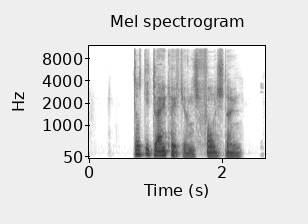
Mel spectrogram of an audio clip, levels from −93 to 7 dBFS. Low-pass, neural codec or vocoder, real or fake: 10.8 kHz; codec, 24 kHz, 0.9 kbps, WavTokenizer, medium music audio release; fake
